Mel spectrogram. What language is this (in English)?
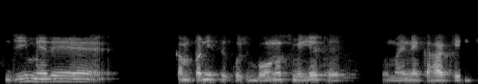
Urdu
